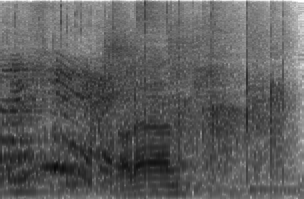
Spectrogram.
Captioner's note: clapping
